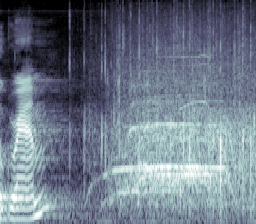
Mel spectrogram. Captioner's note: applause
